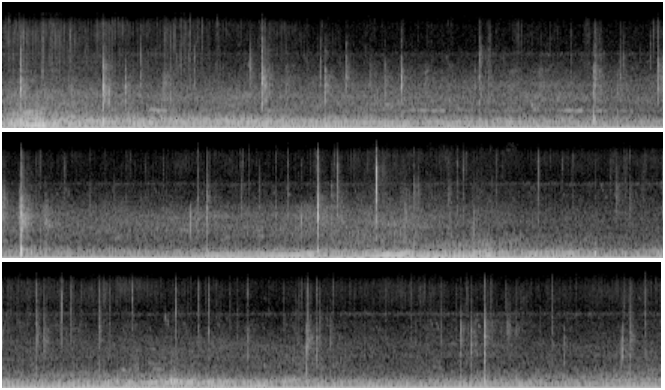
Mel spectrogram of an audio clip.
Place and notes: Echo in space as they made a bonfire to burn leaves and pruning waste.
